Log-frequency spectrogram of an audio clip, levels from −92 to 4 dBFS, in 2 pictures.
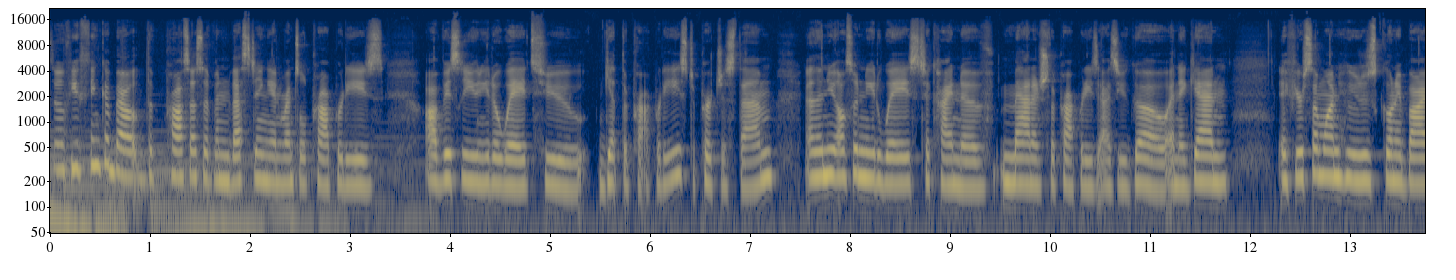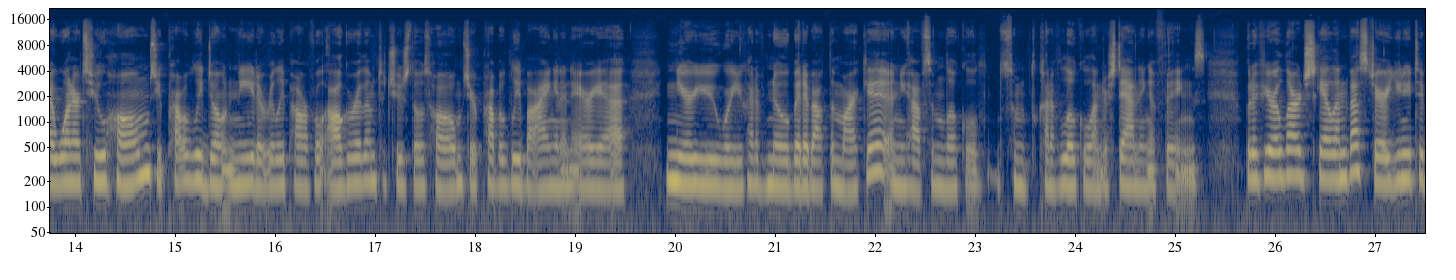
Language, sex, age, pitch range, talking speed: English, female, 20-39, 175-210 Hz, 225 wpm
